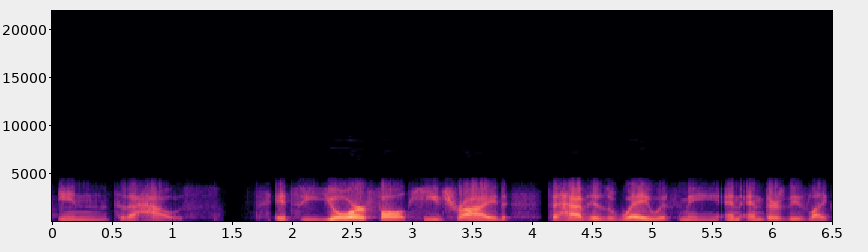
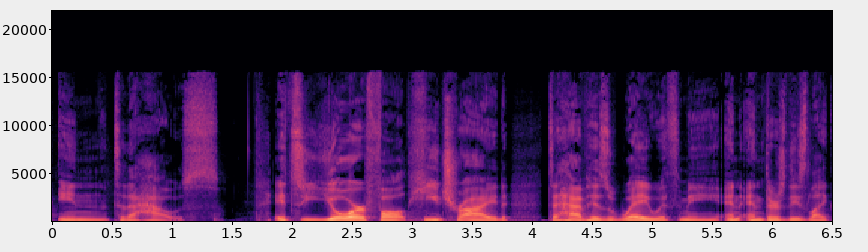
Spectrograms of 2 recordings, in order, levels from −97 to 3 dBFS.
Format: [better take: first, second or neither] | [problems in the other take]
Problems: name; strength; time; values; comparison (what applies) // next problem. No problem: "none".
second | phone-call audio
